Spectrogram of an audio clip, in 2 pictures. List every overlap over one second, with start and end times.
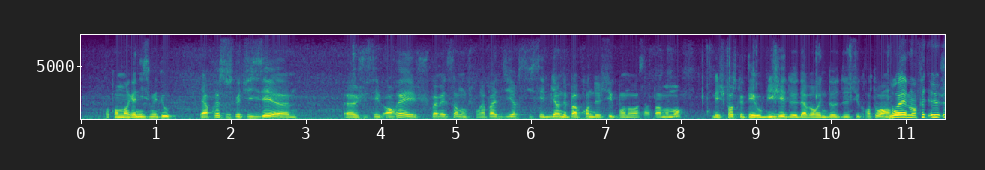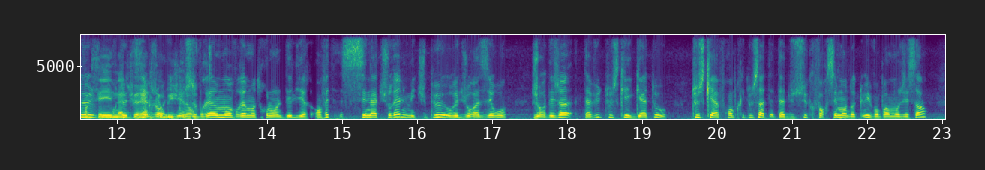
11.5-13.1

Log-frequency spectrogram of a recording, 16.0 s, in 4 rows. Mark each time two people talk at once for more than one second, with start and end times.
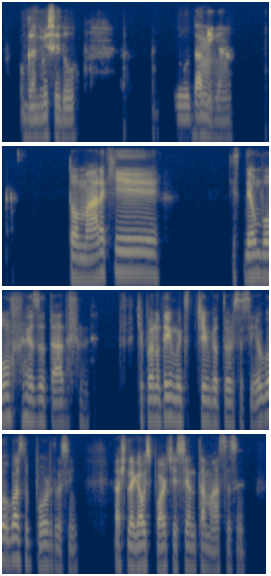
none

